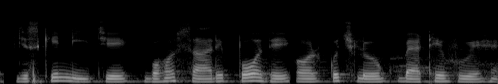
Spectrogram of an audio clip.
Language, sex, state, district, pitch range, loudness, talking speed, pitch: Hindi, male, Uttar Pradesh, Hamirpur, 130-145 Hz, -34 LUFS, 135 wpm, 135 Hz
